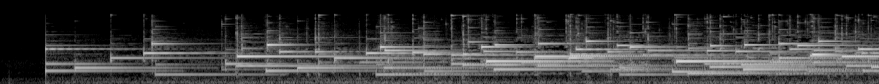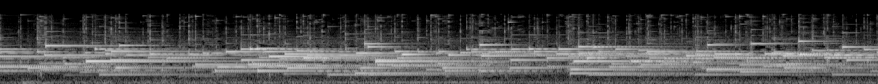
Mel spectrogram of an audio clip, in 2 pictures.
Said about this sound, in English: You're in a graveyard and you notice a mausoleum and you step inside and you notice that each shelf, drawer, mausoleum hole is attended by a music box. And as you step in, the door closes behind you and all the music boxes open at once.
